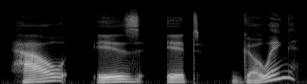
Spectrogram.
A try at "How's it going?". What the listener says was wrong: No, that is too slow. That is too clear. Native speakers connect the sounds. We smash the words together. We don't say each word separately. We say, how's it? Yes, like the letter Z. How's it? Now the second part. We often stop the G sound at the end. We don't say going. We say goin'. How's it going?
